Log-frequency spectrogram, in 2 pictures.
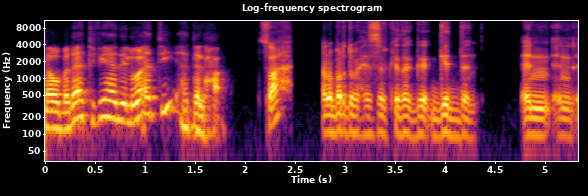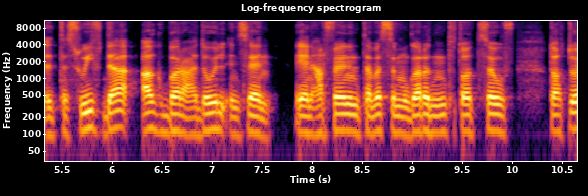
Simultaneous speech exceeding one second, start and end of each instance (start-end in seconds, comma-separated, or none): none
